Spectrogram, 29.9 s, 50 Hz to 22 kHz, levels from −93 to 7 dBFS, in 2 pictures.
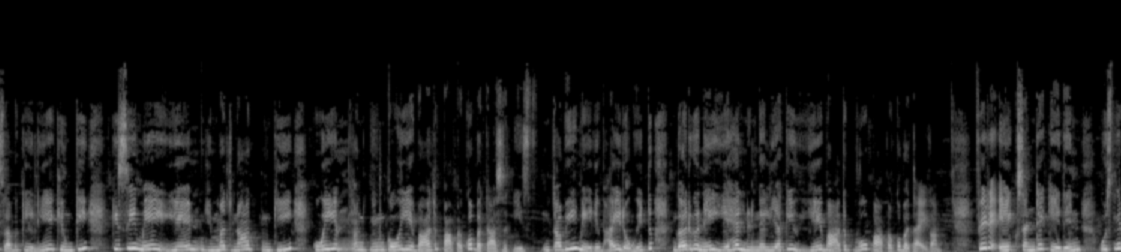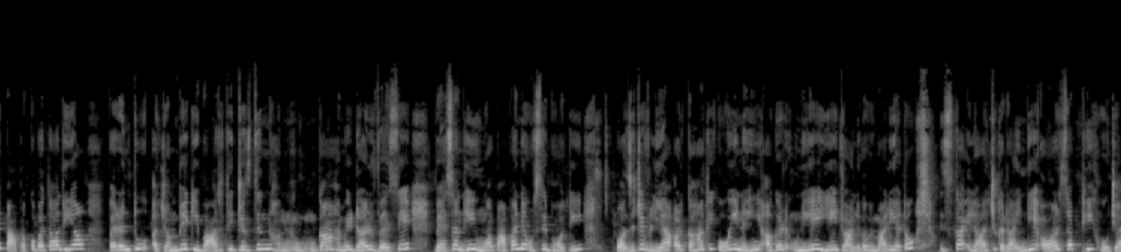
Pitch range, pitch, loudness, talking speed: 280-355 Hz, 315 Hz, -25 LUFS, 170 wpm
